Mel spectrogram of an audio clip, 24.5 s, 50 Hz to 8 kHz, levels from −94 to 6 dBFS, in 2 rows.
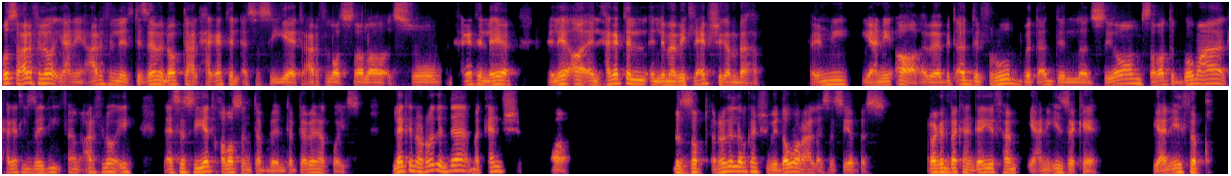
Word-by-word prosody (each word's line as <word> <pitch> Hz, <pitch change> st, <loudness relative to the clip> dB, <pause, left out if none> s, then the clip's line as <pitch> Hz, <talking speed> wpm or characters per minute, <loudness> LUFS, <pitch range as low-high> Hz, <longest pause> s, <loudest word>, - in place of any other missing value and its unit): بُصّ، 170 Hz, +1 st, +4 dB
عارف 175 Hz, -1 st, +4 dB
اللي 165 Hz, 0 st, +4 dB
هو -, -, +5 dB
يعني 100 Hz, -1 st, -4 dB
عارف 130 Hz, +6 st, -4 dB
الالتزام 115 Hz, +2 st, 0 dB
اللي 130 Hz, 0 st, +5 dB
هو -, -, +5 dB
بتاع 130 Hz, -, -4 dB
الحاجات 130 Hz, +1 st, -3 dB
الأساسيات، 105 Hz, -3 st, -2 dB
عارف 105 Hz, +1 st, -5 dB
اللي 105 Hz, 0 st, -4 dB
هو -, -, +6 dB
الصلاة، 105 Hz, 0 st, +1 dB
الصوم 105 Hz, +1 st, -3 dB
الحاجات 130 Hz, +2 st, -3 dB
اللي 120 Hz, -2 st, +2 dB
هي 135 Hz, -, +4 dB, 0.3 s
اللي -, -, +3 dB
هي -, -, +7 dB
آه، -, -, +3 dB
الحاجات 155 Hz, +8 st, +3 dB
ال 135 Hz, -5 st, +3 dB
اللي 115 Hz, -1 st, +2 dB
ما 115 Hz, -1 st, +4 dB
بيتلعبش 115 Hz, +7 st, 0 dB
جنبها، 100 Hz, -, -2 dB, 0.5 s
فاهمني، 130 Hz, +3 st, -3 dB
يعني 110 Hz, +3 st, 0 dB
آه -, -, +3 dB
ب 105 Hz, -, -1 dB
بتأدي 130 Hz, -3 st, 0 dB
الفروض، 135 Hz, +6 st, 0 dB
بتأدي 110 Hz, +1 st, -2 dB
الصيام، 110 Hz, +9 st, 0 dB
صلاة 130 Hz, -3 st, 0 dB
الجمعة، 140 Hz, +9 st, 0 dB
الحاجات 125 Hz, -1 st, -4 dB
اللي 125 Hz, -2 st, -8 dB
زي 120 Hz, 0 st, -2 dB
دي 135 Hz, +2 st, -6 dB
فاهم، 120 Hz, -, -9 dB
عارف 140 Hz, -1 st, -6 dB
اللي 140 Hz, +2 st, -2 dB
هو 140 Hz, -, 0 dB
إيه، 140 Hz, +1 st, -4 dB, 0.3 s
الأساسيات 135 Hz, +7 st, +3 dB
خلاص 125 Hz, -6 st, +2 dB
أنت 105 Hz, -2 st, -5 dB
ب 95 Hz, -2 st, -6 dB
أنت 95 Hz, +1 st, -3 dB
بتعملها 110 Hz, +4 st, -1 dB
كويس -, -, -10 dB, 0.3 s
لكن 160 Hz, +3 st, +4 dB
الراجل 170 Hz, +2 st, +2 dB
ده 185 Hz, 0 st, +4 dB
ما -, -, -4 dB
كانش 160 Hz, +1 st, -3 dB, 0.3 s
آه. -, -, -2 dB, 1.0 s
بالضبط، 120 Hz, +3 st, 0 dB
الراجل 150 Hz, +5 st, +3 dB
ده 165 Hz, -, +7 dB
ما 155 Hz, -, -4 dB
كانش 145 Hz, -8 st, -2 dB
بيدوّر 135 Hz, +9 st, +5 dB
على 110 Hz, 0 st, -3 dB
الأساسيات 110 Hz, +1 st, -5 dB
بس، -, -, -7 dB, 0.3 s
الراجل 130 Hz, +1 st, +5 dB
ده 140 Hz, -, +6 dB
كان 115 Hz, -6 st, -3 dB
جاي 125 Hz, +4 st, +4 dB
يفهم 120 Hz, -3 st, 0 dB
يعني 100 Hz, +4 st, -4 dB
إيه 125 Hz, -, -2 dB
زكاة، 110 Hz, -4 st, -1 dB, 0.6 s
يعني 110 Hz, -, +1 dB
إيه 135 Hz, -, +3 dB
فِقْه، 135 Hz, -, +1 dB
125 Hz, 200 wpm, -23 LUFS, 110-140 Hz, 1.0 s, هي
